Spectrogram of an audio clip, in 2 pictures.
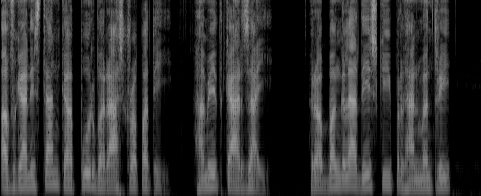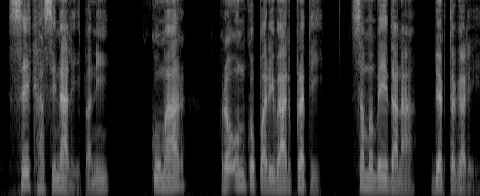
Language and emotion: Nepali, neutral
